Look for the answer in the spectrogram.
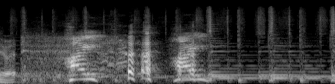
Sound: exclaiming; peppy ukulele music

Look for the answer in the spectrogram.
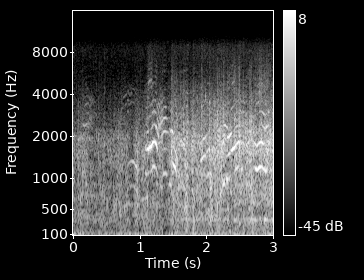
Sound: yelling

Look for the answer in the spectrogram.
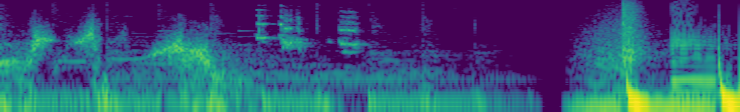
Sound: light whipping; light squeaking; exciting rhythmic music

